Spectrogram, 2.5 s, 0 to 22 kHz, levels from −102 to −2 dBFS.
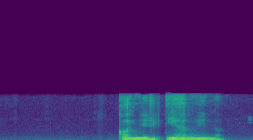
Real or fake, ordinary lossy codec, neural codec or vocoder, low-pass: fake; AAC, 32 kbps; codec, 24 kHz, 0.9 kbps, WavTokenizer, medium music audio release; 7.2 kHz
